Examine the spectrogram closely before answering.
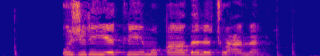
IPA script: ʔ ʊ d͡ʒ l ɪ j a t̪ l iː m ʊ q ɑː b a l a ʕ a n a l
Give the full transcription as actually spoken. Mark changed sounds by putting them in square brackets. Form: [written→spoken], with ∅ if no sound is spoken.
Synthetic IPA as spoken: ʔ ʊ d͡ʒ [l→ɾ] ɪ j a t̪ l iː m ʊ q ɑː b a l a ʕ a [n→m] a l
